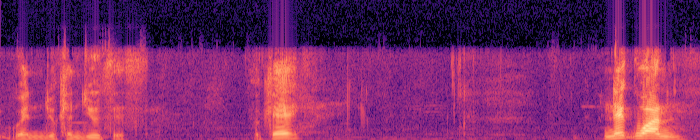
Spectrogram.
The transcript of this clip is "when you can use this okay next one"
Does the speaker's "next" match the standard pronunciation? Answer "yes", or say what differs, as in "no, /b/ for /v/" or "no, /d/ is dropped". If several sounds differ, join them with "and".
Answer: no, /s/ is dropped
